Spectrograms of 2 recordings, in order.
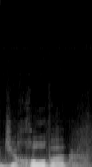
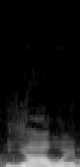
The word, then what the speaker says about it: Yahweh: the word was not actually Jehovah, but it was to be pronounced Yahweh. But some of us are in the habit of saying Jehovah. So this morning, I'm going to stick with that pronunciation, Jehovah.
